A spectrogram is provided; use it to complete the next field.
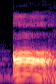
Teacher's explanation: जब भी बोलेंगे ना तो जीभ का आगे का हिस्सा का मूवमेंट नहीं रहेगा, पीछे के हिस्से में प्रेशर लगेगा और आ निकलेगा। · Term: पश्च स्वर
